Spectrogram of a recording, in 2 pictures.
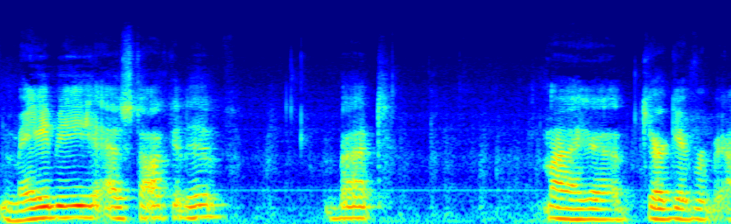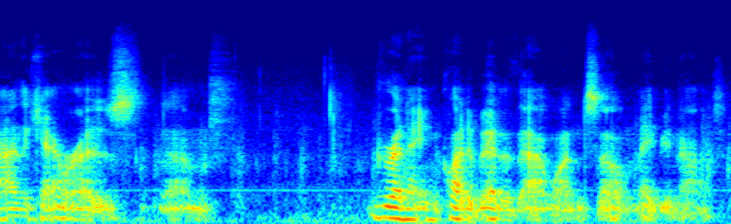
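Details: Adult male quadriplegic with high-level spinal cord injury, using a ventilator and diaphragm pacemaker via tracheostomy button, which irritate his throat; uses neck muscles for extra air to speak louder; finding: ventilator-dependent speech with tracheostomy.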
